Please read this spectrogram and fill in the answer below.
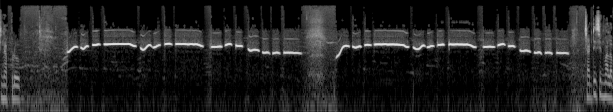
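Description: A man whistling a melody with his lips in two matching phrases. Each phrase opens with a quick upward slide, wavers around one high pitch and steps down lower at its close, with a short breath between them about six seconds in.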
